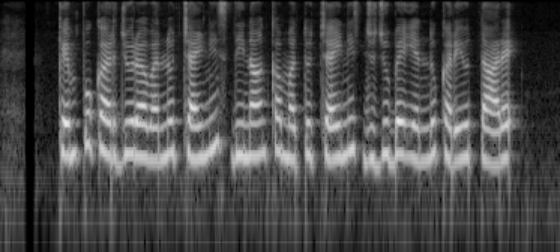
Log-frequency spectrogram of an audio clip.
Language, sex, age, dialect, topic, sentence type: Kannada, female, 18-24, Coastal/Dakshin, agriculture, statement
